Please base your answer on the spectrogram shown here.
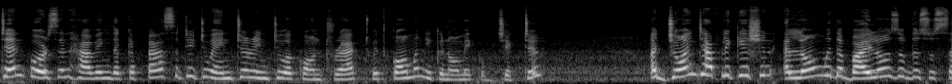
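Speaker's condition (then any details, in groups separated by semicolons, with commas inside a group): No condition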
